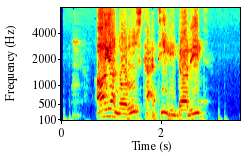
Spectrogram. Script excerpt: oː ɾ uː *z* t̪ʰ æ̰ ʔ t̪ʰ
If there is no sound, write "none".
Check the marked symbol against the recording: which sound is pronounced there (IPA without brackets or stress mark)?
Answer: z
